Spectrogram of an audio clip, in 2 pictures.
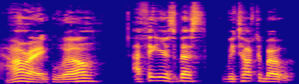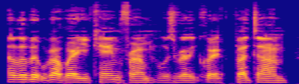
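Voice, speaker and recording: A man's voice: on the low side, fairly even intonation, a little fast, no room sound, studio quality. A young man hosting a casual podcast, easygoing and rambling, reading listener comments aloud. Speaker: podcast host, professor.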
